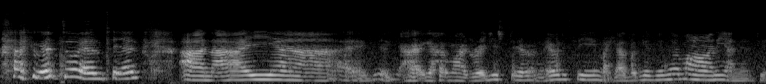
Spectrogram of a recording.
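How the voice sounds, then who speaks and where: A woman with lively intonation talks fairly slowly while noticeable background noise plays underneath. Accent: Spanish. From Colombia, Bogotá. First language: Spanish. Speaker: lawyer and first-time author. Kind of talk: interview. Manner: halting, repeats words.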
